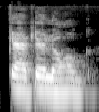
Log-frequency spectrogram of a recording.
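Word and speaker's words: catalogue: कैटलॉग कैटलॉग कैटलॉग का मतलब होता है सूची तो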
